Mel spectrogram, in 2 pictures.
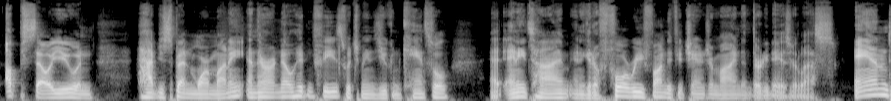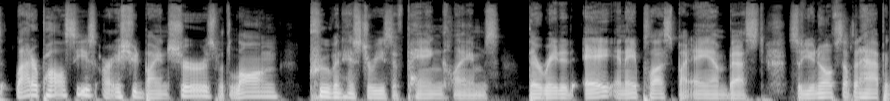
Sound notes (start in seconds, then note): none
